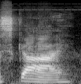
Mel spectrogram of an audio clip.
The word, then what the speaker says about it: SKYY: What makes it so different and unique is that it's a Sky. First generation. It is spelled SKYY.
